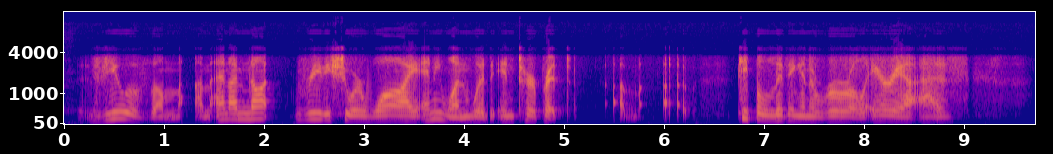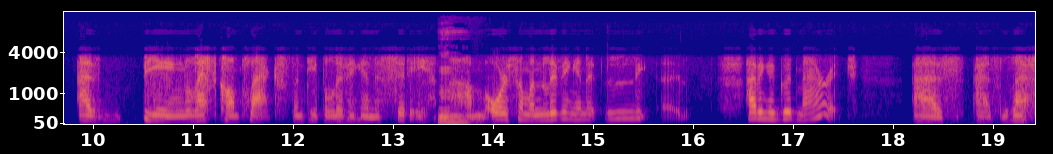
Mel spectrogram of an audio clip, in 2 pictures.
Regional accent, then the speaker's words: Canada; where even as a Canadian, I was shattered, although I understand that I could never have been as affected as an American.

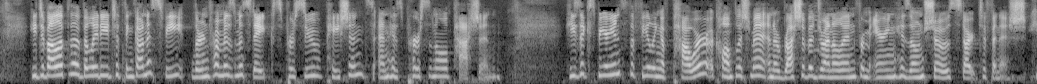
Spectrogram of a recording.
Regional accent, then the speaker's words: Carbondale, Colorado, United States; I was born and raised in Carbondale and came back to the Valley right after college

